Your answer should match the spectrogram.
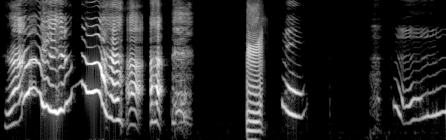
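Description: A cartoon baby's high-pitched giggling and laughing for about two seconds, followed by two short, sudden sounds a little after the middle.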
